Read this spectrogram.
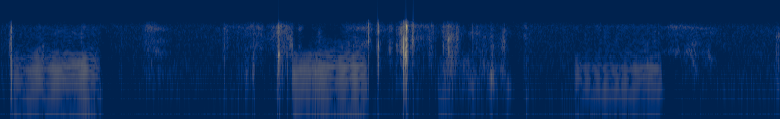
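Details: French Bulldog snoring: three drawn-out, buzzy, harmonic snores, each about a second long and spaced a few seconds apart, with soft clicks and snuffles in between, recorded quietly.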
